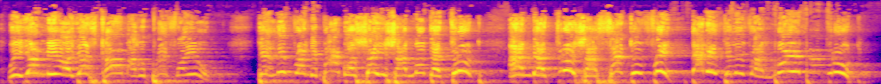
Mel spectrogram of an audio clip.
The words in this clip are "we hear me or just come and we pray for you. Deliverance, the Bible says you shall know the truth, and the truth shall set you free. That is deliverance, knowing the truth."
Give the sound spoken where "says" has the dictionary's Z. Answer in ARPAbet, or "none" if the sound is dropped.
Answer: none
